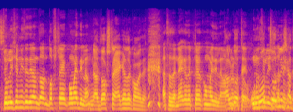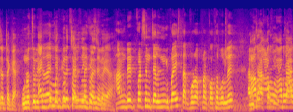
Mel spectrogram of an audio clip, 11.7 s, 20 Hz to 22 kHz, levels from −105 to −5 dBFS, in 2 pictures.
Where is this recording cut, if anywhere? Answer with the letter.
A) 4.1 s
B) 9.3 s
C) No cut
C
